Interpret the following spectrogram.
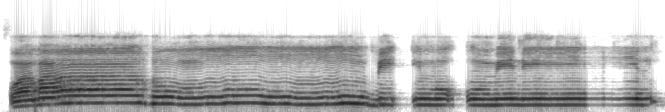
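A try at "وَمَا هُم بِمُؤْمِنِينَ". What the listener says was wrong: ওমা হুম বি মুমিনিন, এই বি এখানে একটু ঝাটকা মতো হয়ে গেছে, ঝাটকাটাও হবে না। ওমা হুম বিমুমিনিন, পড়েন।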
